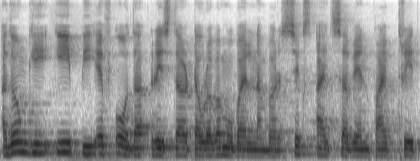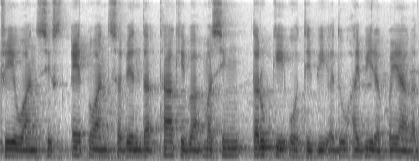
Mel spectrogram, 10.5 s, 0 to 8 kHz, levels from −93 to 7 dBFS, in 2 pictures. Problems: background sounds at intervals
